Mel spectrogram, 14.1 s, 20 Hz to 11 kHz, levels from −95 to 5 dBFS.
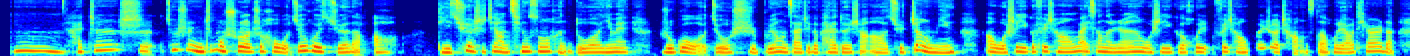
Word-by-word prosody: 嗯， 245 -4 +1
还 210 - -4
真 275 +7 -3
是。 240 -5 -4
就 300 +4 -2
是 305 -1 -4
你 230 -4 +7
这 240 +7 -2
么 255 -5 +5
说 235 +1 +3
了 210 - +5
之 220 +2 -2
后， 215 0 +1
我 180 - +2
就 250 +1 +3
会 235 -3 +7
觉 205 -3 -1
得， - - -4
哦， 190 -1 -5 0.4
的 185 -2 +2
确 210 +8 +2
是 210 -2 -3
这 215 - -2
样 200 -3 +2
轻 220 +2 +4
松 220 0 +2
很 210 -2 -5
多。 190 -1 +1
因 190 +1 +1
为 195 0 -1 0.3
如 185 -2 +3
果 205 +2 +3
我 165 - 0
就 190 -2 0
是 180 0 -4
不 175 - -3
用 200 +3 +2
在 185 -1 +1
这 - - -4
个 175 - 0
派 185 +1 -2
对 185 0 -1
上 210 +6 -4
啊， 175 -9 -3
去 175 +3 -2
证 240 +5 +3
明， 180 +1 0 0.3
啊， 210 - 0
我 180 -3 +2
是 220 +3 0
一 200 - +3
个 210 - -2
非 225 - +2
常 205 -2 0
外 240 -1 +1
向 215 +1 0
的 200 -2 +2
人， 195 +3 +1
我 - - -1
是 190 +1 -2
一 185 - 0
个 185 -1 -2
会 190 +2 -1
非 - - -3
常 190 -3 -3
会 195 -1 -7
热 205 -1 -1
场 195 - -7
子 200 - -7
的、 - - -1
会 185 -1 -3
聊 175 0 0
天 215 +4 -3
儿 235 - +1
的， - - -3
205 Hz, 320 characters per minute, -23 LUFS, 185-225 Hz, 0.4 s, 你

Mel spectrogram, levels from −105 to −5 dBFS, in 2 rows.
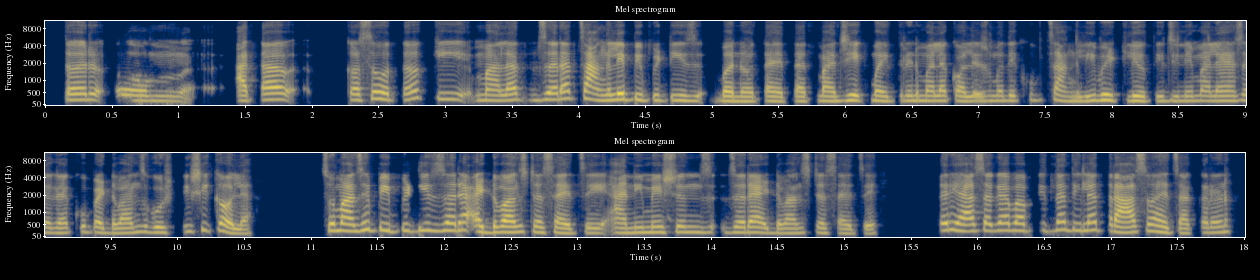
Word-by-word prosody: तर 230 +1 +3
अं, 195 -3 -3 0.4
आता 230 +5 +4 0.5
कसं 225 +4 0
होतं, 245 +1 0
की 250 -4 -4
मला 210 +1 +1 0.2
जरा 245 +3 +3
चांगले 235 -4 +7
पी-पी-टीस 205 -3 -3 0.2
बनवता 180 -1 +1
येतात. 175 +1 -2
माझी 185 +2 +1
एक 205 - +1
मैत्रीण 195 +1 -2
मला 195 0 0
कॉलेजमध्ये 190 +1 -3
खूप 210 0 -16
चांगली 185 -3 -2
भेटली 205 -3 +2
होती, 180 0 -1
जिने 185 0 -6
मला 190 0 -3
ह्या 190 0 -1
सगळ्या 190 -1 -3
खूप 225 -2 -7
अ‍ॅडवान्स 190 +2 -1
गोष्टी 205 +4 -4
शिकवल्या. 240 - +1 0.6
सो, 275 - +5
माझे 275 +1 +5
पी-पी-टीस 275 0 +1
जरा 285 +1 +4
अ‍ॅडवान्स्ड 220 -1 +4
असायचे, 185 -2 -1
अ‍ॅनिमेशन्स 205 +2 -1
जरा 210 0 +3
अ‍ॅडवान्स्ड 180 +1 -3
असायचे. 170 -3 -6 0.5
तर 285 - +3
ह्या 255 -3 +5
सगळ्या 280 +1 +1
बाबतीत 270 -1 -2
ना, 305 - +2
तिला 290 +1 0
त्रास 220 0 +4
व्हायचा 210 -7 0
कारण 200 +2 -3
205 Hz, 160 wpm, -23 LUFS, 190-235 Hz, 0.6 s, चांगले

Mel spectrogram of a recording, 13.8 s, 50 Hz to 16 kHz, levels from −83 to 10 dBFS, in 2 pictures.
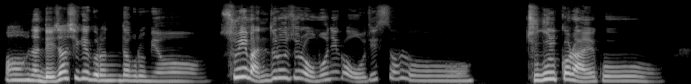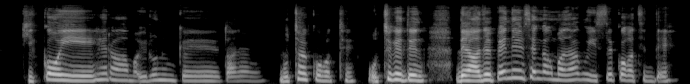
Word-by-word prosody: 아 240 0 +1
난 220 -3 +3
내 185 0 +7
자식이 300 - +3
그런다 225 -2 +1
그러면 190 -3 -7
수의 365 +2 +4
만들어 315 - +2
줄 315 -1 -4
어머니가 250 +7 -4
어디 180 +4 -6
있어요. 210 - -8 0.5
죽을 265 +5 +4
걸 270 -2 +4
알고 190 -1 -2 0.5
"기꺼이 210 0 +2
해라." 245 -4 -4
막 200 - -8
이러는 230 +2 -6
게 200 -1 -8
나는 195 +1 -11
못할 230 +9 +1
것 230 -4 -3
같아. 200 0 -6 0.2
어떻게든 225 +2 +3 0.3
내 215 +3 +6
아들 215 +3 +6
빼낼 315 +6 0
생각만 275 -6 -2
하고 250 +1 -5
있을 220 +3 -6
것 240 - -1
같은데. 215 -1 -8
220 Hz, 300 characters per minute, -22 LUFS, 200-250 Hz, 0.5 s, 내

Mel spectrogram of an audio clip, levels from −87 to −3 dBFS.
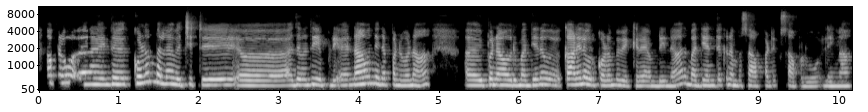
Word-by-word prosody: அப்புறம் 305 0 -2 0.2
அ - - +6 0.2
இந்த 250 +2 +3 0.3
குழம்பு 335 +3 +3
எல்லாம் 260 -3 +2
வச்சிட்டு 225 -1 -2 0.5
ஆ - - +3 0.5
அது 205 +2 0
வந்து 235 +2 0
எப்டி. 210 -1 -4 0.2
நான் 245 +2 +6
வந்து 275 -1 0
என்ன 235 0 -2
பண்ணுவேன்னா 205 -2 0 0.8
இப்போ 205 +3 0
நான் 215 0 +3
ஒரு 205 - +1
மத்தியானம், 220 +3 0 0.2
காலையில 240 +2 +4
ஒரு 220 - -6
குழம்பு 205 +1 -1
வைக்கிறன் 185 0 -4
அப்டின்னா, 185 +1 -2 0.2
மதியானத்துக்கு 205 +2 -2
நம்ம 195 -2 -3
சாப்பாட்டுக்கு 185 +1 -6
சாப்டுவோம் 170 -1 -6
இல்லைங்களா? 175 -1 -1
210 Hz, 165 wpm, -23 LUFS, 190-235 Hz, 0.8 s, அ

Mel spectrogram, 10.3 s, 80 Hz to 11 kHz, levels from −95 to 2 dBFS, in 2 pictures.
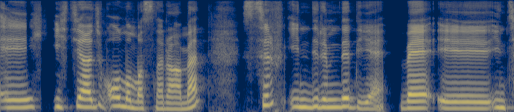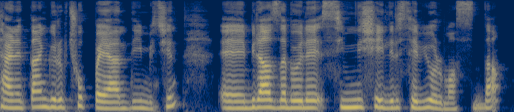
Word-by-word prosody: eee, 215 +1 0 0.3
ihtiyacım 230 +2 +1
olmamasına 190 -8 -1
rağmen 170 +3 0 0.4
sırf 285 +3 -2
indirimde 225 0 +1
diye 180 -1 -4 0.2
ve, 195 0 +5
eee, 185 -1 0
internetten 210 +2 +1
görüp 220 -1 -1
çok 255 -2 -6
beğendiğim 190 0 +2
için, 250 - -6 0.4
eee, 195 0 +1
biraz 215 -1 +5
da 215 -1 +1
böyle 205 0 +2
simli 220 -1 +2
şeyleri 210 -2 -1
seviyorum 200 -4 -2
aslında. 170 +2 -6
210 Hz, 130 wpm, -23 LUFS, 195-225 Hz, 0.4 s, ve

